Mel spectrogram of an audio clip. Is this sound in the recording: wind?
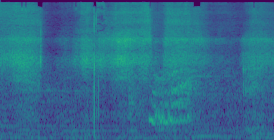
no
